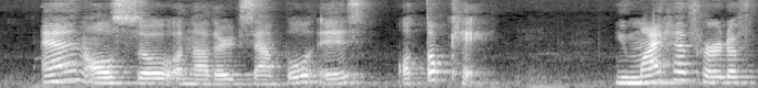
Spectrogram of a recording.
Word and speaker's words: 어떻게: The spelling looks a bit unfamiliar with 히읗 in the second syllable, but this you pronounce it like this. 어떻게. 어떻게.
